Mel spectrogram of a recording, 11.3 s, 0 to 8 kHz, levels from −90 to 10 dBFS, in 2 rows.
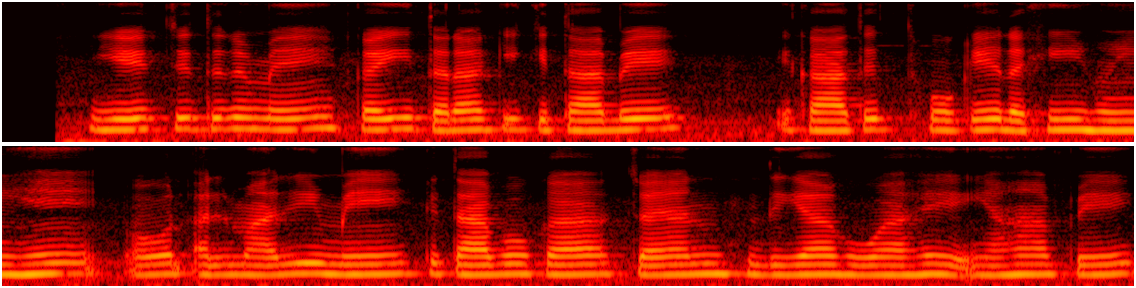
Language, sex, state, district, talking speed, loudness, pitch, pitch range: Hindi, female, Chhattisgarh, Raigarh, 120 wpm, -35 LUFS, 175 Hz, 165-180 Hz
